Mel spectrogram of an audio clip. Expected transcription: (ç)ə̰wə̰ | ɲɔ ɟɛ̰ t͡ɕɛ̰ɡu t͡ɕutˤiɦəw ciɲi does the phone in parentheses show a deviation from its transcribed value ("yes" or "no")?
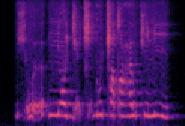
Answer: no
